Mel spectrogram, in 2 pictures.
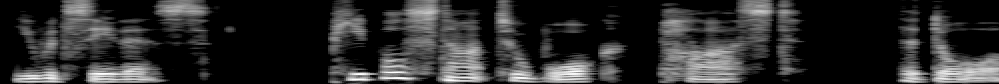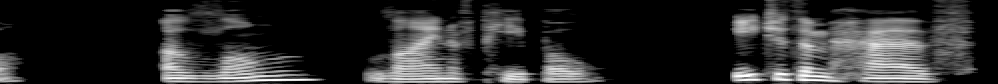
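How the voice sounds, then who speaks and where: Game master narrating in dramatic phrases. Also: low-pitched. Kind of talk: narrating a tabletop roleplaying game.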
